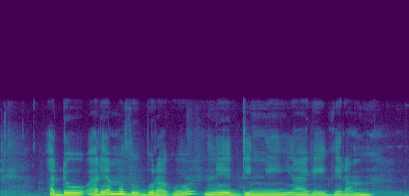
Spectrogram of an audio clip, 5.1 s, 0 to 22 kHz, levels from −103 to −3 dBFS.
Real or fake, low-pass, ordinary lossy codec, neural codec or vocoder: real; 10.8 kHz; none; none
